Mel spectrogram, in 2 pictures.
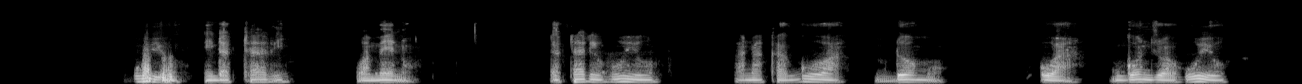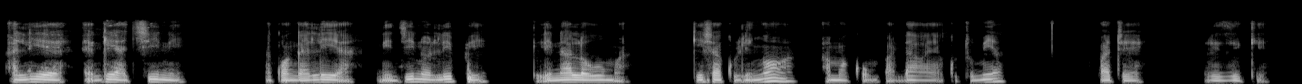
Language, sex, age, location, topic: Swahili, male, 18-24, Kisumu, health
